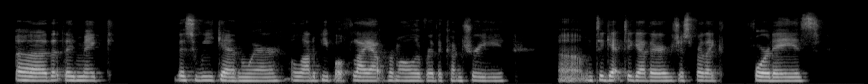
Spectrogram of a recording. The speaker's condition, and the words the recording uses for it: No condition.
